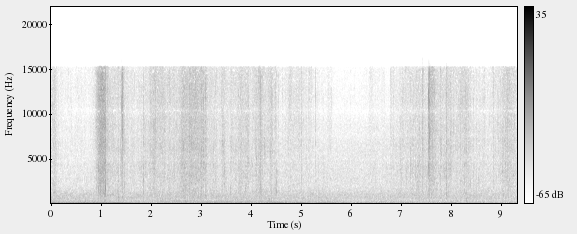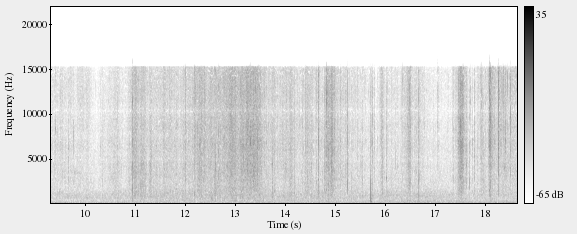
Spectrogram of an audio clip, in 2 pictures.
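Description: Dry branches and leaves rustling and twigs cracking as a person pushes an arm into a brush thicket, with scattered sharp snaps and a longer spell of rustling about eleven seconds in. A low rumble sits under the first few seconds.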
